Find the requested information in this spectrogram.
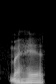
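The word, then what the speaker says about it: Mexia: theater 923 East Main Maha Texas Maha is spelled m XI a the zip 7666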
